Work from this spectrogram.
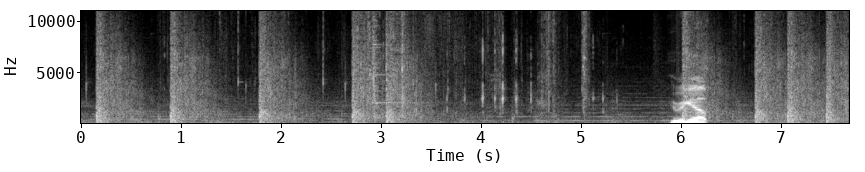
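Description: Nine-millimeter pistol fire in the Fallout video game: a sharp shot roughly every second, with game effects and a spoken line between them.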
